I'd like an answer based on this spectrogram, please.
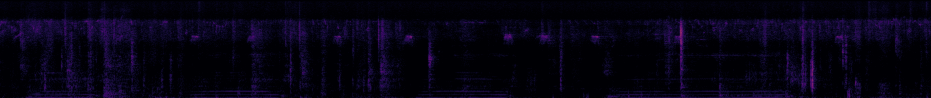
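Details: Fighting bulls and young bulls in a herd: four deep, hoarse moos of about two seconds each, repeated roughly every three to four seconds, with thuds, rustling and low outdoor noise between them.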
